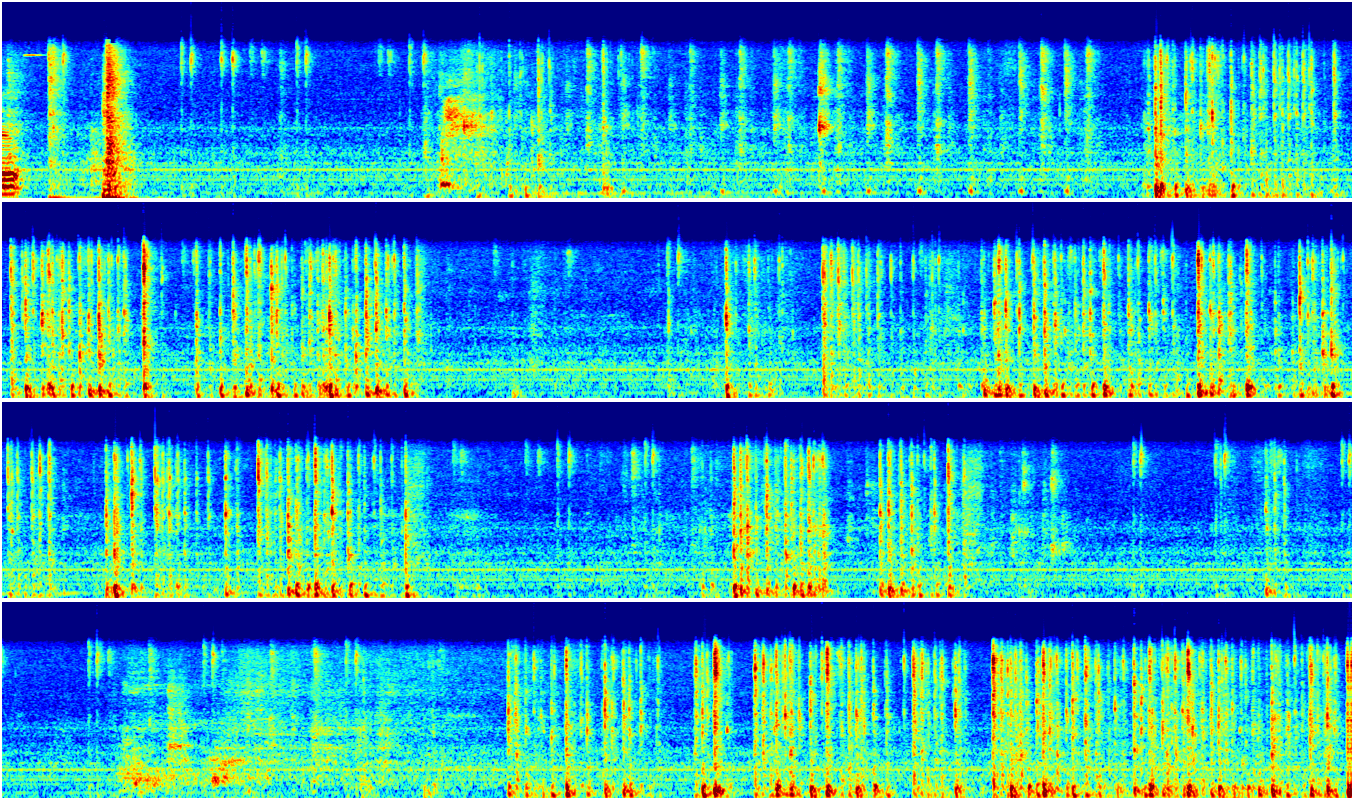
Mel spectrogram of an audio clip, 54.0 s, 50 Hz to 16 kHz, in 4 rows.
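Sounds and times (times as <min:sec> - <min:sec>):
faint steady hum: 0:00.0 - 0:54.0
computer keyboard typing: 0:01.8 - 0:03.2, 0:03.8 - 0:17.8, 0:20.2 - 0:37.3, 0:39.1 - 0:40.6, 0:45.6 - 0:54.0.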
